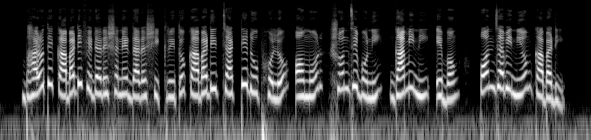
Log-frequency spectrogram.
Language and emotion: Bengali, neutral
